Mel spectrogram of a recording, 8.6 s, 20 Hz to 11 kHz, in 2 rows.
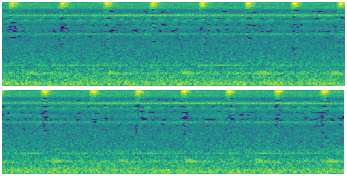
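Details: Crickets on a summer night in a country forest, a fast regular series of high piercing chirps about every 0.6 seconds, fifteen in all, above an even background insect drone.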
